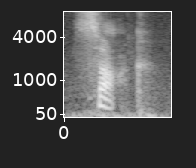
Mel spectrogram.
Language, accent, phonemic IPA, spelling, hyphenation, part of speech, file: English, US, /sɑk/, sock, sock, noun / interjection / verb / adjective, En-us-sock.ogg
- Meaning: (noun) 1. A knitted or woven covering for the foot 2. Synonym of soccus, a light shoe worn by Ancient Greek and Roman comedic actors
